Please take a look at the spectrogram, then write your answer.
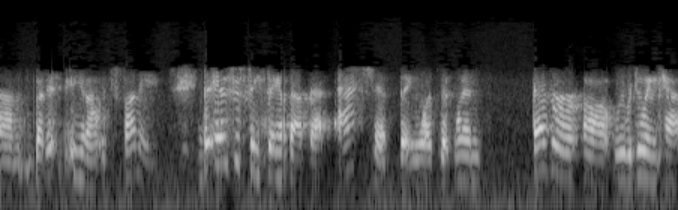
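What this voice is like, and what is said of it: Usual voice. Nothing is said of it.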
